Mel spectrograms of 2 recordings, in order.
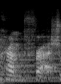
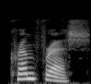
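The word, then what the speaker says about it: crème fraîche: that could not find crumb fresh which i know i'm saying it wrong someone please down below tell me how to say it properly creme fraiche anyway so could not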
